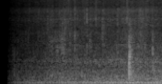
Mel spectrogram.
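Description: Background noise fading in: a steady low hum under a hiss, with one short sharp sound near the end.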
